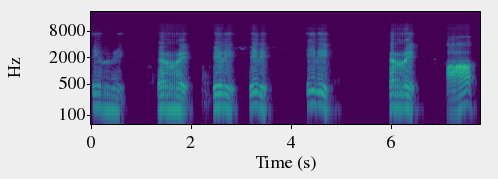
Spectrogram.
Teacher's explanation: el ápice de la lengua produce vibraciones · la punta de la lengua produce vibraciones con la salida del aire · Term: vibrantes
